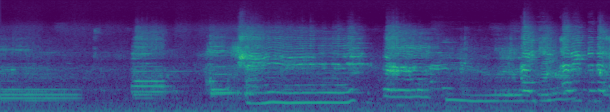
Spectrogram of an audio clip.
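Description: A voice singing long held notes, some sliding in pitch, over music, with a brief chord at the start.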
